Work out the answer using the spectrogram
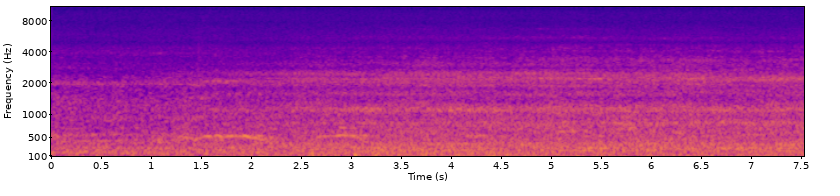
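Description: Electric train running in a station, a steady rumble with a faint whine that bends up and down early on, then a steadier higher whine.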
